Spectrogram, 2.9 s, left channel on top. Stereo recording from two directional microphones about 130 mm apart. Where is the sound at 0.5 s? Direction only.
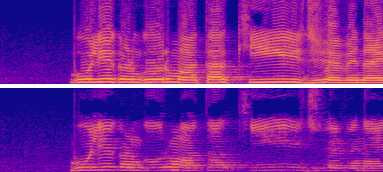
35° left (ahead or behind).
